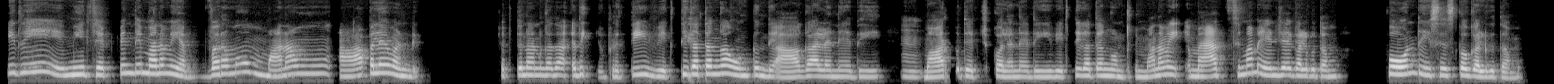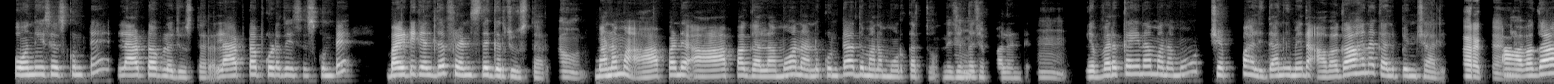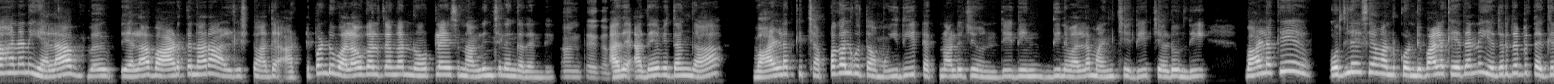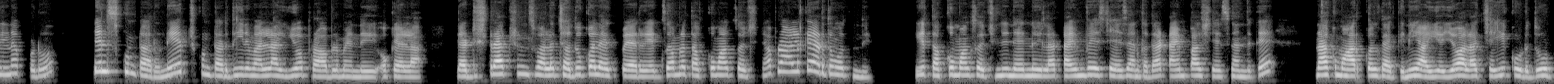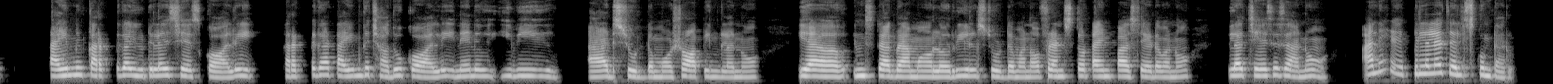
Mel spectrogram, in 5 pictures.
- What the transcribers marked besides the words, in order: throat clearing; in English: "మాక్సిమం"; in English: "ల్యాప్‌టాప్‌లో"; in English: "ల్యాప్‌టాప్"; in English: "ఫ్రెండ్స్"; in English: "టెక్నాలజీ"; in English: "ప్రాబ్లమ్"; in English: "డిస్ట్రాక్షన్స్"; in English: "ఎక్సామ్‌లో"; in English: "మార్క్స్"; in English: "మార్క్స్"; in English: "వేస్ట్"; in English: "టైం పాస్"; in English: "కరెక్ట్‌గా యుటిలైజ్"; in English: "కరెక్ట్‌గా"; in English: "యాడ్స్"; in English: "ఇంస్టాగ్రామలో రీల్స్"; in English: "ఫ్రెండ్స్‌తో టైం పాస్"
- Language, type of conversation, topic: Telugu, podcast, టెక్నాలజీ విషయంలో తల్లిదండ్రుల భయం, పిల్లలపై నమ్మకం మధ్య సమతుల్యం ఎలా సాధించాలి?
